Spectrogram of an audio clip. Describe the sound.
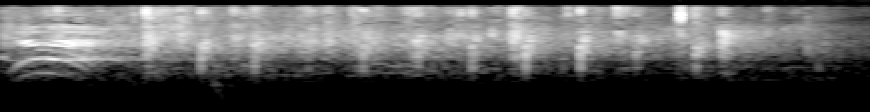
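An audience claps together in a steady, sustained burst of applause lasting several seconds, with dense overlapping hand claps at moderate volume, briefly layered over a voice at the start.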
